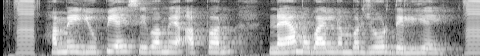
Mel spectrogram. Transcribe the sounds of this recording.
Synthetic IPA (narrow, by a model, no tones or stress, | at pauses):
hɐmẽjuːpiaːiseːʋamẽʔɐ̰pənː | əjamoːbaːɪlnə̃mbəɾd͡ʒoːɾd̪eːliei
